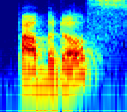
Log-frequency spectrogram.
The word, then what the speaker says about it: Barbados: She grew up in a Sorry, could you pronounce it right? Barbados.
